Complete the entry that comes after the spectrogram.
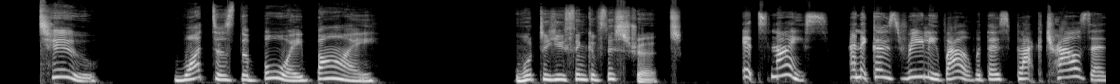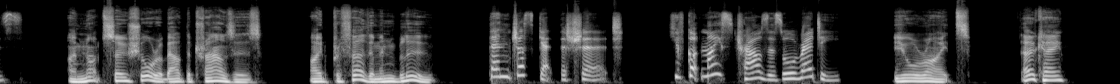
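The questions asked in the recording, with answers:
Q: What does the boy buy?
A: The shirt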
